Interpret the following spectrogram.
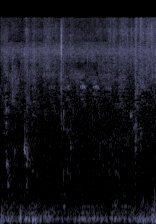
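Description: Near silence: a faint low outdoor rumble with a few soft clicks.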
